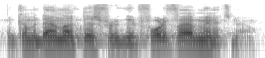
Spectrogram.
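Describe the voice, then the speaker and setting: A man's voice: mid-range voice, fairly even intonation, fast talker, darkish tone, natural voice. A man voicing a big male farm pony in a storybook reading, laconic, folksy and matter-of-fact.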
